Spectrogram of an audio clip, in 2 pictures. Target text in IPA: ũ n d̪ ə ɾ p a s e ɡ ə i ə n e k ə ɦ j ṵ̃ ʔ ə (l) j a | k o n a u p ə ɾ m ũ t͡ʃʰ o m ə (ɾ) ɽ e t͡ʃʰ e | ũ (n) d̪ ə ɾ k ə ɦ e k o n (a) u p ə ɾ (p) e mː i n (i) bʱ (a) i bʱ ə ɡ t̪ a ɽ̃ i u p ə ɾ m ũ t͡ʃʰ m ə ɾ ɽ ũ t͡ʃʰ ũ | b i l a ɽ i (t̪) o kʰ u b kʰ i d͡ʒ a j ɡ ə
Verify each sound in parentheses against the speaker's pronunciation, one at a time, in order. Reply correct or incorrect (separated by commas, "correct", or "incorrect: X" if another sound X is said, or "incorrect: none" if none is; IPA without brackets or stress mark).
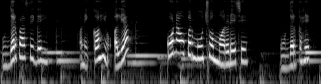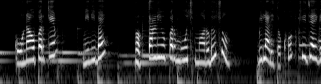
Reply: correct, correct, correct, correct, incorrect: k, correct, correct, correct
